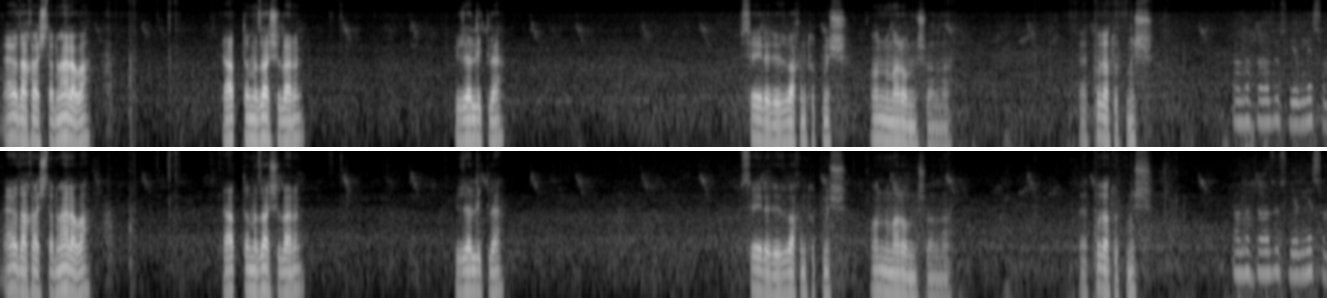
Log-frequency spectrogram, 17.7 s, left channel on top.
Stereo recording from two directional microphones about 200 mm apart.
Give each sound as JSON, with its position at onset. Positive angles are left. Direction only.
{"t": 0.0, "sound": "speech", "side_deg": 0}
{"t": 2.9, "sound": "speech", "side_deg": 5}
{"t": 6.1, "sound": "speech", "side_deg": 0}
{"t": 9.8, "sound": "speech", "side_deg": 0}
{"t": 14.4, "sound": "speech", "side_deg": -10}
{"t": 16.6, "sound": "speech", "side_deg": -20}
